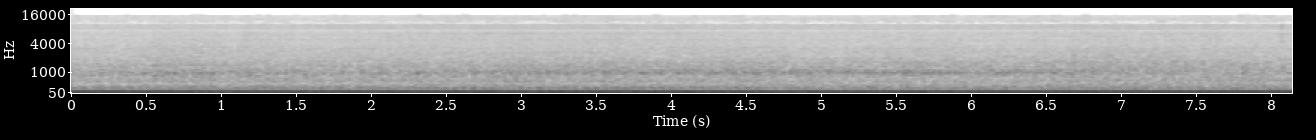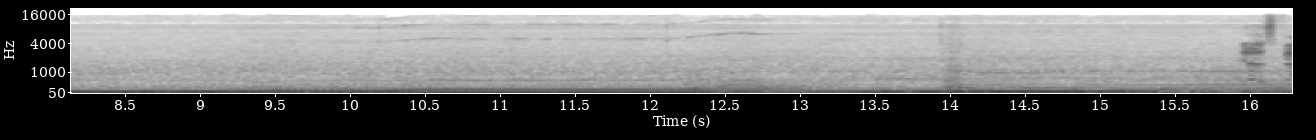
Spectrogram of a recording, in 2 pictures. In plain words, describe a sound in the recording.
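A car engine hums loudly, shifting pitch as it changes gears.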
